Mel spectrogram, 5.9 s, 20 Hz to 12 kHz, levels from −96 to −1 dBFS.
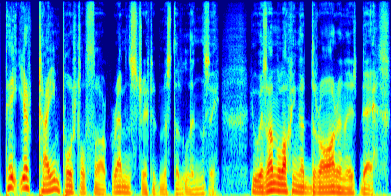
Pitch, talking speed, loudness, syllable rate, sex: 95 Hz, 155 wpm, -19 LUFS, 5.0 syllables/s, male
